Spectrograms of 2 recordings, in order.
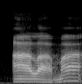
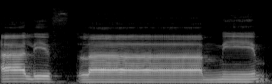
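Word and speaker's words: الم: Maka Allah tidak menyuruh Nabi Muhammad SAW membacanya alama atau alima, tetapi alif lam mim atau alif lam ra di dalam surat Yusuf.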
